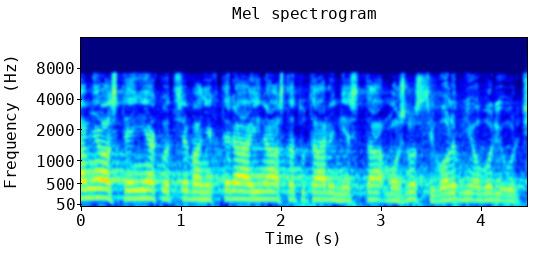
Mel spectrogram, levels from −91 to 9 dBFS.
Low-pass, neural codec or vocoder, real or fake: 7.2 kHz; none; real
